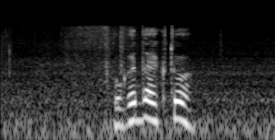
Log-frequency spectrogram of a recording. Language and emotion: Russian, neutral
